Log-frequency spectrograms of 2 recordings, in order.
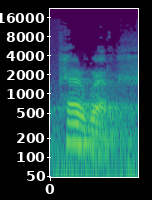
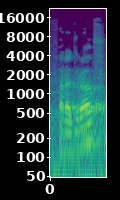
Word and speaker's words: paragraph: Paragraph. Focus on the pronunciation. Some of the students pronounce it paragraph, which is not the exact pronunciation. The exact pronunciation is paragraph.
